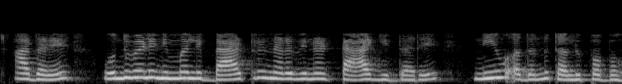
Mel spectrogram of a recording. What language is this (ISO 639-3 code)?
kan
